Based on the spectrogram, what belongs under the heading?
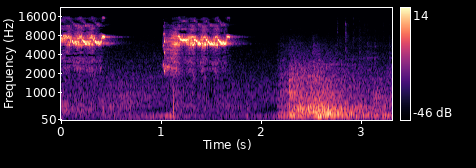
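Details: Serindit, or blue-crowned hanging parrot, a decoy bird whose calls summon others toward a trap. Two sharp, high, sizzling trilled bursts in quick succession are followed by a soft rushing noise.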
